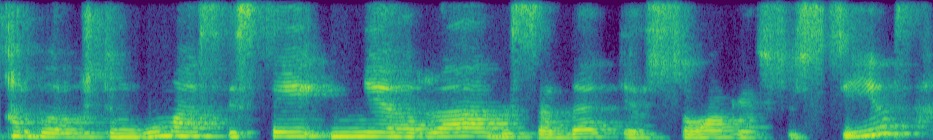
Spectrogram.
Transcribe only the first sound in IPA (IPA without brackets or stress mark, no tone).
ɐ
